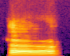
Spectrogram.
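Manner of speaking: horror said short as "har", no vowel in the middle; clipped har. Shown as a demonstration. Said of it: "different ways to pronounce it".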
